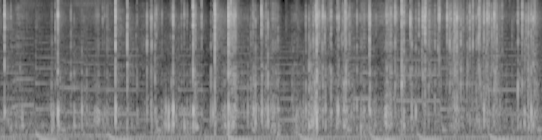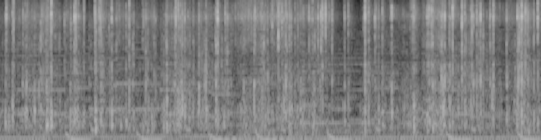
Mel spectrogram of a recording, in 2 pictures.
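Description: A clear plastic bag crinkling and rustling in the hands as it is handled, with background music playing underneath.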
